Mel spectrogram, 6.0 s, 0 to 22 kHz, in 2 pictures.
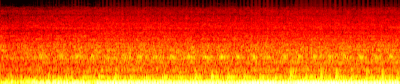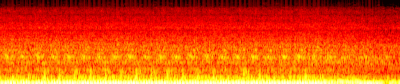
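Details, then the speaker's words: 2009 Toyota Highlander 3.5, 212,000 miles, in drive with foot on brake, revved from 800 to just over 1,000 rpm: low drone with a faint rapid knock that fades higher; owner suspects spark plugs or an exhaust leak. "you hear that slight knocking as i rev up and if i put it in gear my foot on the brake and just give it a little bit of gas if i go a little higher it goes away"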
